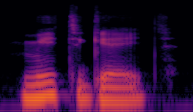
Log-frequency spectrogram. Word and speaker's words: mitigate: Now, for the next word, we have got mitigate. Mitigate. The stress is on the first syllable.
